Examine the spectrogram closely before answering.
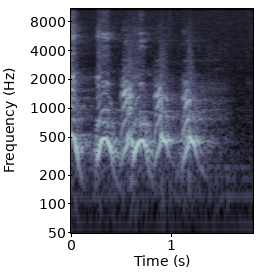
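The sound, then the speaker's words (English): A dog barks in a quick run of sharp, mid-pitched barks, each with a rising and falling arch, evenly spaced and loud, then it trails off into quiet. “the Virginia dog, who was sentenced to death for barking. It was just bark, bark, bark, bark, bark.”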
